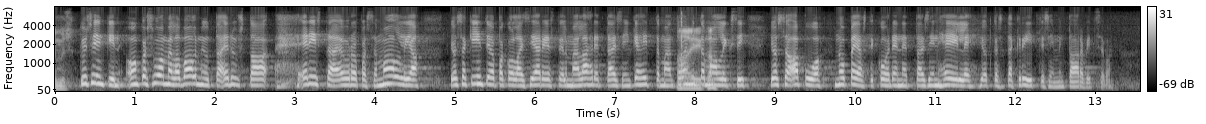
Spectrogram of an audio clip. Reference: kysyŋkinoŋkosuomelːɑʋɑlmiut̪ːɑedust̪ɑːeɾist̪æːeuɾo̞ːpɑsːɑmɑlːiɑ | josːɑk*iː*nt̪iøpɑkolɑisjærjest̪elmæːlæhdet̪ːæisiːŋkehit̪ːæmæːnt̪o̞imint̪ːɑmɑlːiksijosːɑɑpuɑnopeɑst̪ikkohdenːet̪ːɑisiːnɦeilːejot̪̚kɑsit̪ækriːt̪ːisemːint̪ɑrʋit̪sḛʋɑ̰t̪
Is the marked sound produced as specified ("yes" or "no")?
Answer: yes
